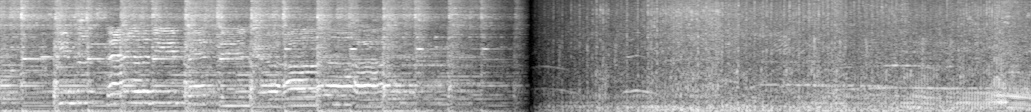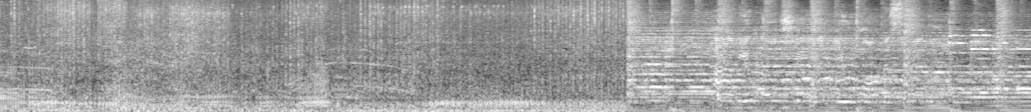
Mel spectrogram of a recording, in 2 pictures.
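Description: Live band music with singing, electric guitar and drums fades out about five seconds in. Then a column of big cruiser motorcycles rides slowly past, with several engines rising and falling in pitch. Band music starts again about three seconds before the end.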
